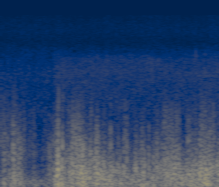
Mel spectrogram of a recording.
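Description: Wind buffeting the microphone, a rough, uneven rushing that grows louder about half a second in.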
